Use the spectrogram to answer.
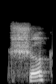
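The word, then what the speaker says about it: Shough: They drafted Tyler Shook, I think. I think you pronounced that GH as a K, if I remember correctly.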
